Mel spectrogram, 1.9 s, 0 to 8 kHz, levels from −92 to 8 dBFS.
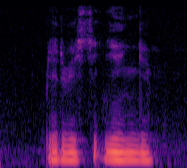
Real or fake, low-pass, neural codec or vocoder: real; 7.2 kHz; none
